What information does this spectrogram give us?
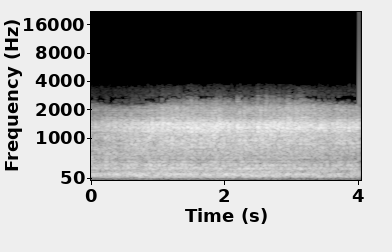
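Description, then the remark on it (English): A bomber's engines, as it rolls off an assembly line in Siberia, drone in a steady, loud, low roar that holds an even level for the whole stretch, with no voices over it. “Take it away. Roll out the next bomber. Here's the way. Another bomber coming off the line.”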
